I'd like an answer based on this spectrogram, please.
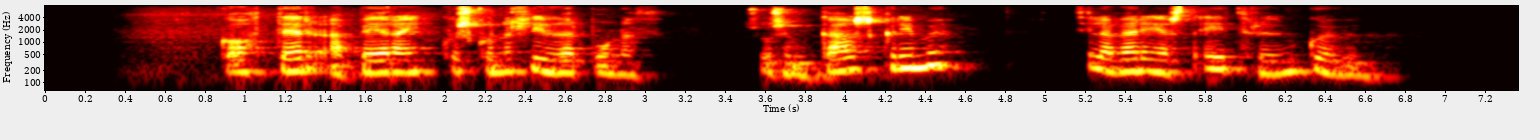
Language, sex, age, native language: Icelandic, female, 40-49, Icelandic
